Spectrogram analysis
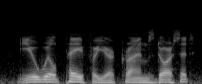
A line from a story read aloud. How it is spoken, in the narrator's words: Pitt said calmly, but with a cold edge in his voice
